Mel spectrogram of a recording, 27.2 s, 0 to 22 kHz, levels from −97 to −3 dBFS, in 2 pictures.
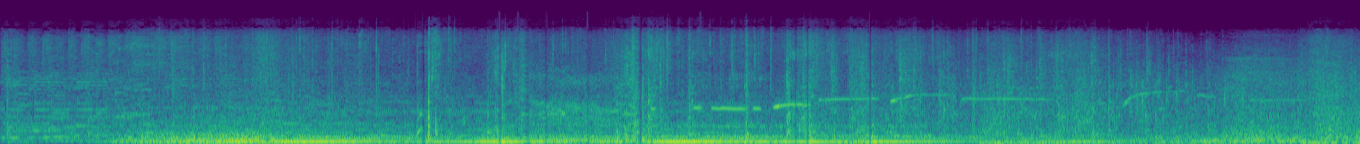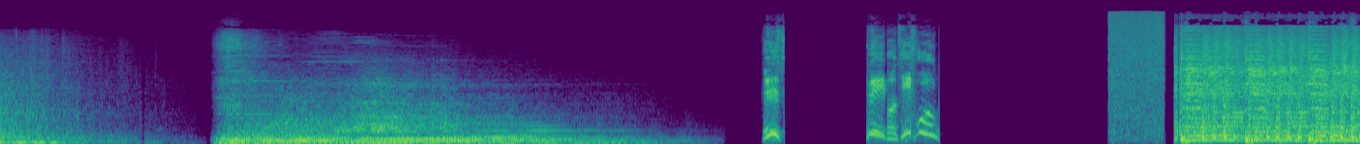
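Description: Between 4.13 and 8.72 s, packets of this audio were dropped or arrived too late, one at a time and spread across the stretch: scattered short gaps. There were about fifteen of them, none longer than about 40 ms. The receiver concealed each by extending the preceding sound, roughly 300 ms of fill in total, around 7% of that span. The result is a run of brief ticks, smears and small hiccups rather than audible dropouts. A single short concealed packet loss follows at 15.00 to 15.05 s, where 20 ms of audio failed to reach the decoder in time. The receiver synthesised 30 ms from the preceding sound, then crossfaded back into the real signal, leaving one brief smeared wobble at that point.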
